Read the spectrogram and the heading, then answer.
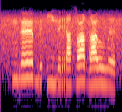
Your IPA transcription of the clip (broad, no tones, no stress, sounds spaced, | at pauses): ŋ ɡ œː b ʏ ʔ i j ʏ r ɛ zˤ o dˤ oː w ə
